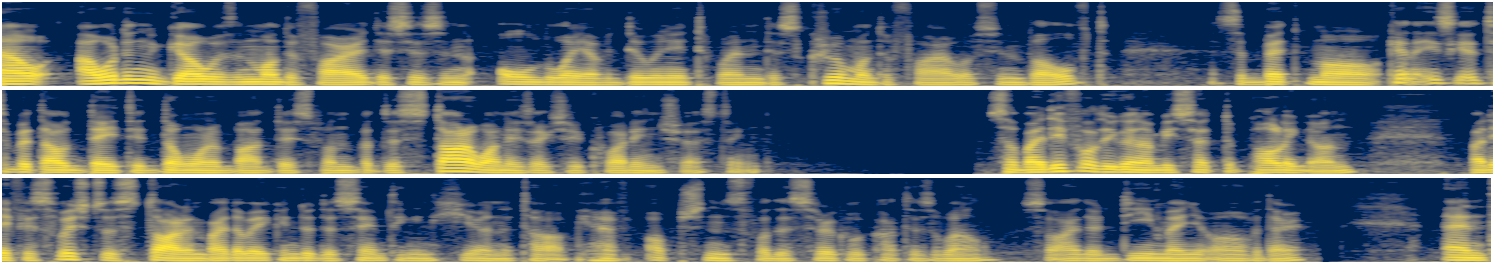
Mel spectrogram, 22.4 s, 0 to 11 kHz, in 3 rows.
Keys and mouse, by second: 17.7-18.8 drag, 19.7 click, 20.7 d.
